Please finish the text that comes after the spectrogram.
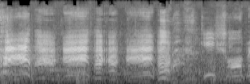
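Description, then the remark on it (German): Parrots squawk loudly in a rapid run of harsh, raspy calls, about half a dozen bursts in quick succession with no talking underneath. “Habt ihr das gehört? So ein Papageien-Rap würde ich mir gerne mal reinziehen.”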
